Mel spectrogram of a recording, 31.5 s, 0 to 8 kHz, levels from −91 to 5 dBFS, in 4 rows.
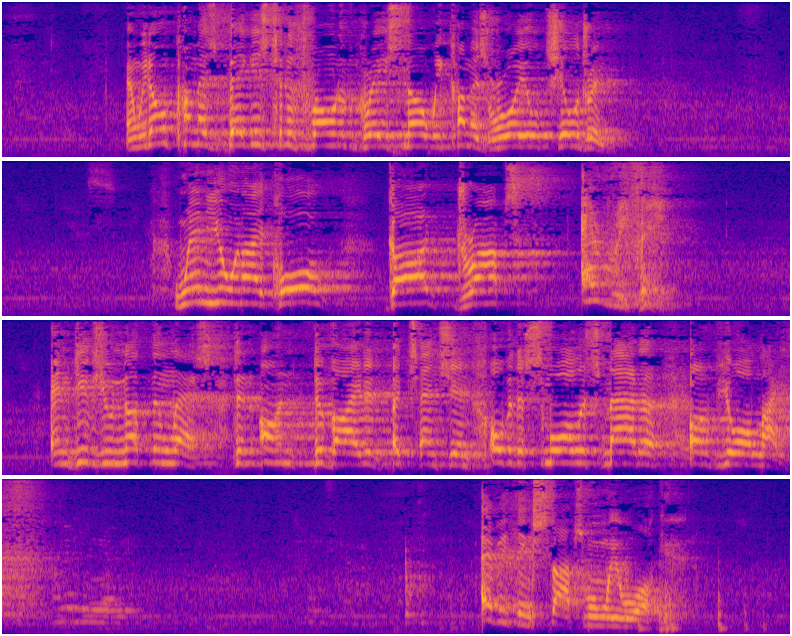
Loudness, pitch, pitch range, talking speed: -19 LUFS, 235 Hz, 220-250 Hz, 90 wpm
